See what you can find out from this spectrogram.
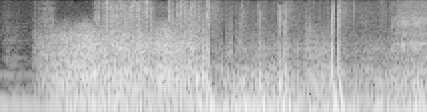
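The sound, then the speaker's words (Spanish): Explosions destroy a bridge near a city during wartime, a loud, sustained, deep rumbling roar with crackling bursts that barely lets up for the whole stretch. “Este es el sonido de las explosiones que han destruido el puente de Casmilla, cerca de Tiro.”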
